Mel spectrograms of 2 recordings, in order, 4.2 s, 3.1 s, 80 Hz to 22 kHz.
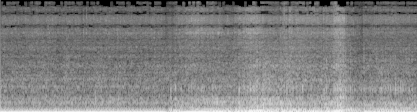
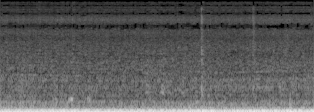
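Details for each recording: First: V8 car with newly welded Flowmaster U-fit stainless dual exhaust, Hooker Blackheart mufflers and electric cutouts: deep, even low rumble at idle, then sharp throttle blips rising and falling cleanly; healthy exhaust note. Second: V8 car running on its old exhaust before a new custom dual exhaust install, with the engine reading lean while relearning: a loud, deep, uneven rumble with a loose, fluttering rattle from a blown-out muffler.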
